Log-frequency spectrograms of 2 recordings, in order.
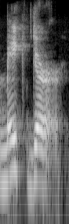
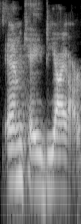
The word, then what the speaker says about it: mkdir: the slides okay uh make dur that's what it's mkdir but that's called maker um that's how you would pronounce it I can also make notes of that LS PWD make dir if you say mkd-i-r No One's Gonna know what you're saying um if you say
